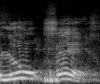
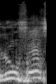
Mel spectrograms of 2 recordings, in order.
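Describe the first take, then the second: First: "lawfare" said slowly in a self-mocking English accent, "law-fare". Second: Said in the usual way. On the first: Shown as a demonstration. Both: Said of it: "excusez mon accent anglais".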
